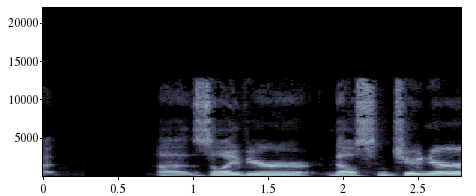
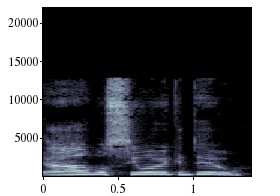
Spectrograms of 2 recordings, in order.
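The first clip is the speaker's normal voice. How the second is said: higher-pitched, mock noncommittal quote; noncommittal hedging; 10 semitones higher than usual. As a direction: imitate a company lightly hedging its promise. Imagined company hedging instead of promising.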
